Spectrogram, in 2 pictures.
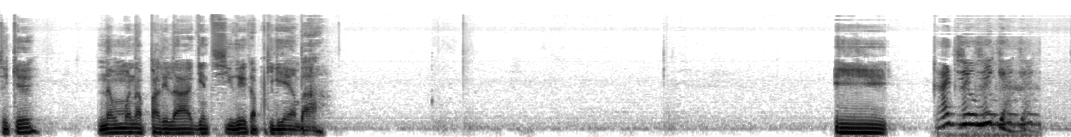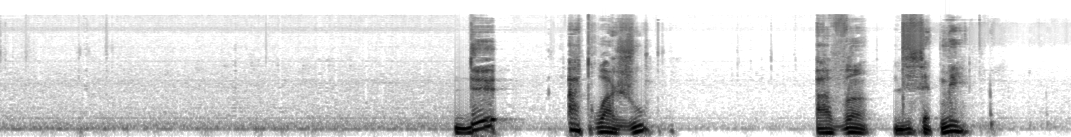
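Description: A man speaks calmly and close into a microphone, in short bursts with pauses.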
